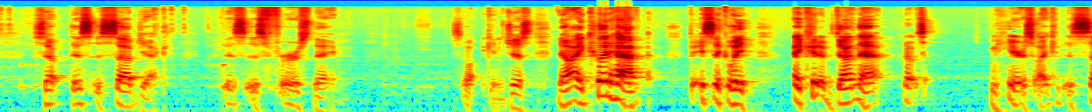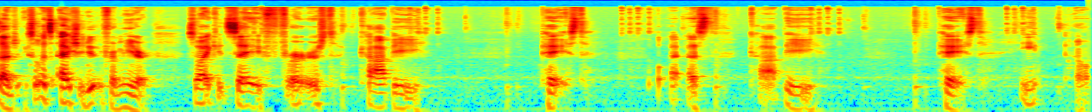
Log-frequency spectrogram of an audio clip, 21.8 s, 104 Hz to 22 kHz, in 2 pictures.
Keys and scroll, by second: 14.4 super+c, 16.0 super+v, 18.1 super+c, 20.1 super+v.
